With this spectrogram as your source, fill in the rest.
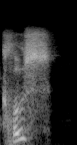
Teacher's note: that is the unvoiced S sound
